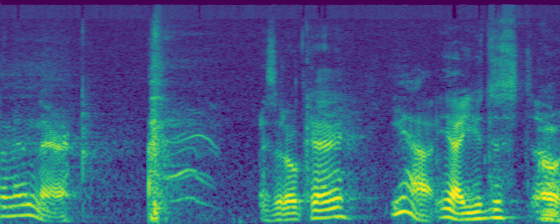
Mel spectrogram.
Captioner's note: laugh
